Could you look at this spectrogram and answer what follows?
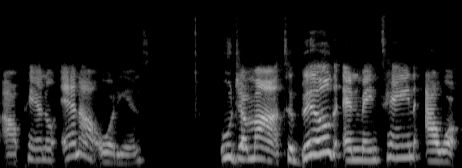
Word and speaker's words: Ujamaa: used to hear a dance teacher say it's Ujamaa. I'm like, okay, I got it. I got it. So Ujamaa, I'm going to read the definition again for our panel and our audience. Ujamaa, to build and maintain our own stores, shops,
